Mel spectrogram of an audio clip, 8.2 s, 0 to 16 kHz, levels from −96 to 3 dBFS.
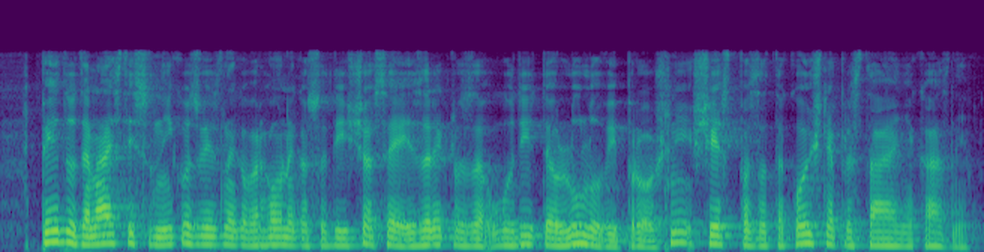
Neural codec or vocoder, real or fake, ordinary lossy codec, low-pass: none; real; none; 7.2 kHz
